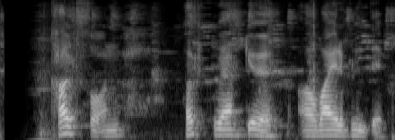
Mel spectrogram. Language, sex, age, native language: Icelandic, male, 14, Icelandic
